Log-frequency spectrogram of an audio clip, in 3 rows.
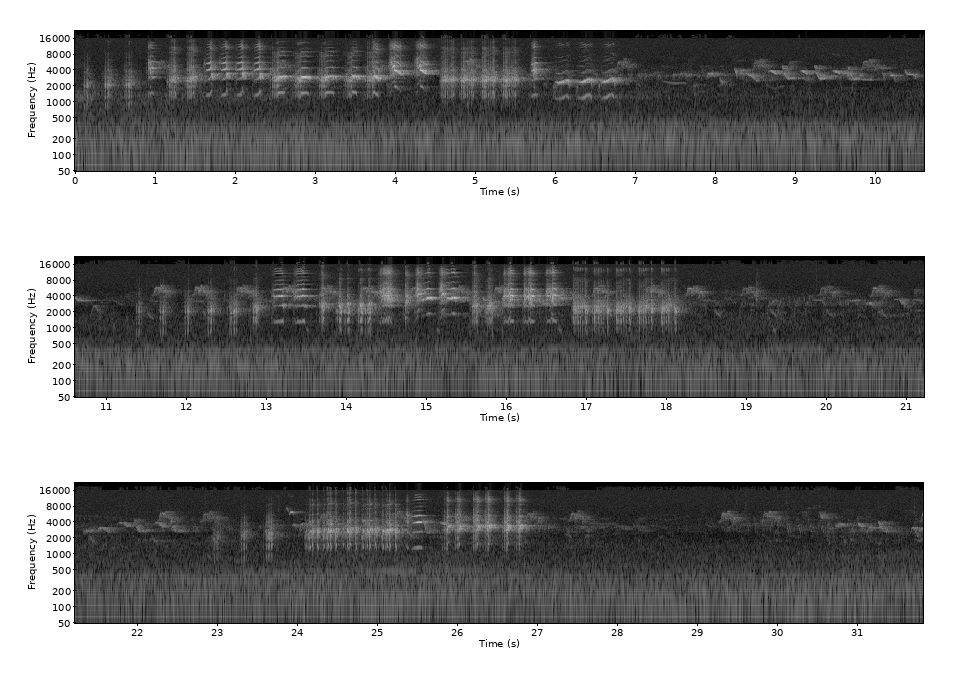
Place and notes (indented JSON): {
  "title": "Roselière plage Chatillon, Chindrieux, France - Rousserole turdoïde.",
  "date": "2004-05-15 09:30:00",
  "description": "Le chant criard de la rousserolle turdoïde un migrateur qui vient d'Afrique. Elle peut chanter jour et nuit.",
  "latitude": "45.80",
  "longitude": "5.85",
  "altitude": "235",
  "timezone": "Europe/Paris"
}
